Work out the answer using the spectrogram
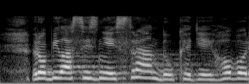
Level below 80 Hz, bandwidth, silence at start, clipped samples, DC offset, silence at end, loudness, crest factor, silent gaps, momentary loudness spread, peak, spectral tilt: -58 dBFS; 10 kHz; 0.1 s; under 0.1%; 2%; 0 s; -17 LUFS; 16 dB; none; 8 LU; 0 dBFS; -4 dB/octave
